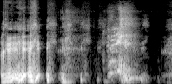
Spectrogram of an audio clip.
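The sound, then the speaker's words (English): A person sneezes, a sharp breathy burst following a few short voiced sounds and gasps, with a brief pause before a softer trailing noise. “Bless you, …. Sneezing,”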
